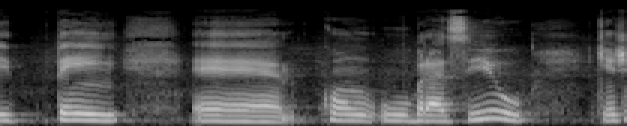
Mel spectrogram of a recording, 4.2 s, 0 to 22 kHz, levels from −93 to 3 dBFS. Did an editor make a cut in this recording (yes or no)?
yes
